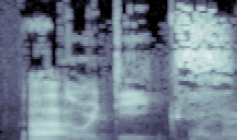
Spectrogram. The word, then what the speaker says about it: Nordiques: With the way it's pronounced. Can we... It's the French word for northerner. Nordique. Nordiques.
